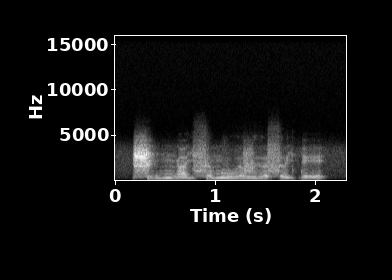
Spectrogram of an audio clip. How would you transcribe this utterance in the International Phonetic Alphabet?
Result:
ʂ i˨˩˦ m ŋ a˨˩˨ j s ə˧˥ m l u˧ ə̯ v ɨ˧ ə̯ s ə˨˩ j ɗ e˨˩˦

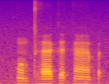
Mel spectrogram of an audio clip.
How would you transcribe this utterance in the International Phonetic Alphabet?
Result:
p õ b dʱ æ k ɛ k æ̃ p

